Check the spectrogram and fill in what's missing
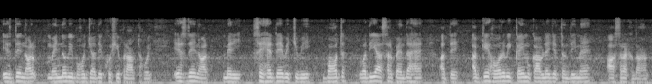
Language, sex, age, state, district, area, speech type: Punjabi, male, 18-30, Punjab, Mohali, rural, spontaneous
